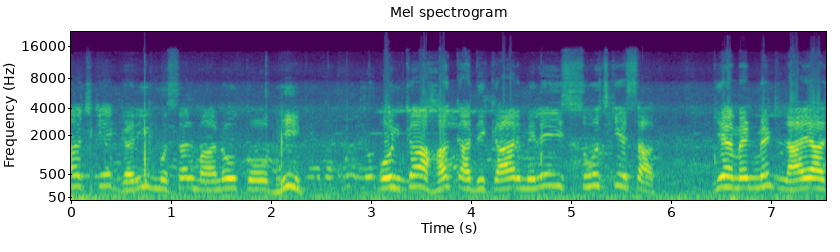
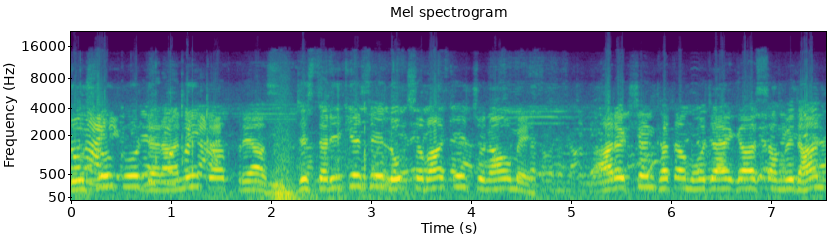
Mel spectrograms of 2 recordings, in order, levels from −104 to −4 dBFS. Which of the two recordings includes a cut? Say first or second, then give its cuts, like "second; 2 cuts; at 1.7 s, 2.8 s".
second; 1 cut; at 2.1 s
